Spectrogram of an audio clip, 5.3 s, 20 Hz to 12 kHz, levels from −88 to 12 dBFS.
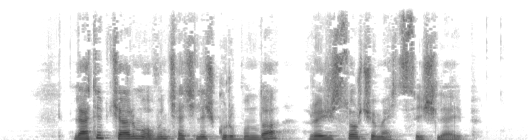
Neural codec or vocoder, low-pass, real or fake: none; 10.8 kHz; real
